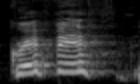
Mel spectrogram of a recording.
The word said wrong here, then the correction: Griffiths: It's a problem because it's like ownership. So there's an S on the end. – Griffiths.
